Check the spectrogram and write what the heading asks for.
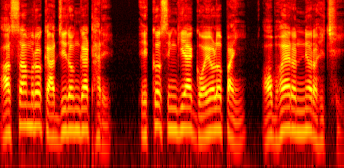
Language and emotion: Odia, neutral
